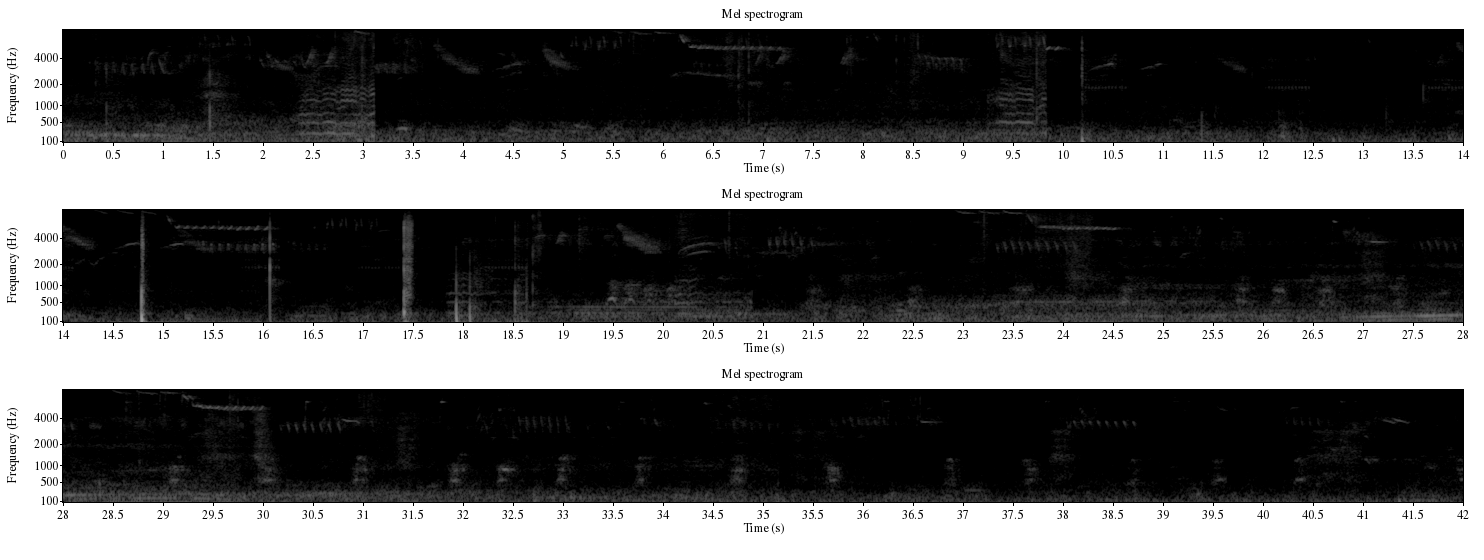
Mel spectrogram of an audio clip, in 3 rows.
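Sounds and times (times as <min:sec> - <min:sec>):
small birds singing: 0:00.0 - 0:42.0.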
